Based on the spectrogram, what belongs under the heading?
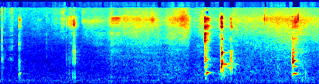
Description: with hiccups at four weeks of age.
